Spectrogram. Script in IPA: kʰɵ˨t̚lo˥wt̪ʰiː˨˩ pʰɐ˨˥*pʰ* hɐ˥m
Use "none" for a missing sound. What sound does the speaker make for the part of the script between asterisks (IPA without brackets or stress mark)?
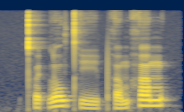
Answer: m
